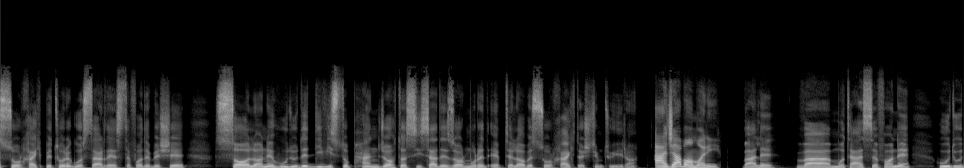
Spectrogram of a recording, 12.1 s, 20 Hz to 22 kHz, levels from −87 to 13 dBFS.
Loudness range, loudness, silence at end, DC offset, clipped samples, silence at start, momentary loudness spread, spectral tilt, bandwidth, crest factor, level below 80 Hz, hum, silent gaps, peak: 4 LU; -23 LUFS; 0 s; under 0.1%; under 0.1%; 0 s; 13 LU; -4.5 dB/octave; 13.5 kHz; 20 dB; -52 dBFS; none; 9.11-9.18 s; -4 dBFS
